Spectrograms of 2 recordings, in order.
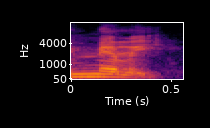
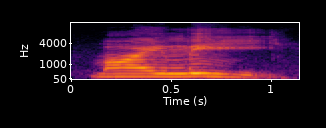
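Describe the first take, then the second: First: The name's first vowel is short. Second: The name's first vowel is long. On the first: "With a short E in my head, it would be Millie" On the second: "With a long E"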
